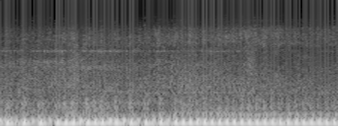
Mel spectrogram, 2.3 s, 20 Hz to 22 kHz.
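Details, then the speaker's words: Engine with a big cam, on premium fuel, at idle: a lumpy, uneven idle with irregular stumbles about every second; idle air-fuel ratio swings from about 13 up to 18–19, very lean, causing a misfire. "it's got a big cabinet and it's also getting like a full miss for some reason"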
